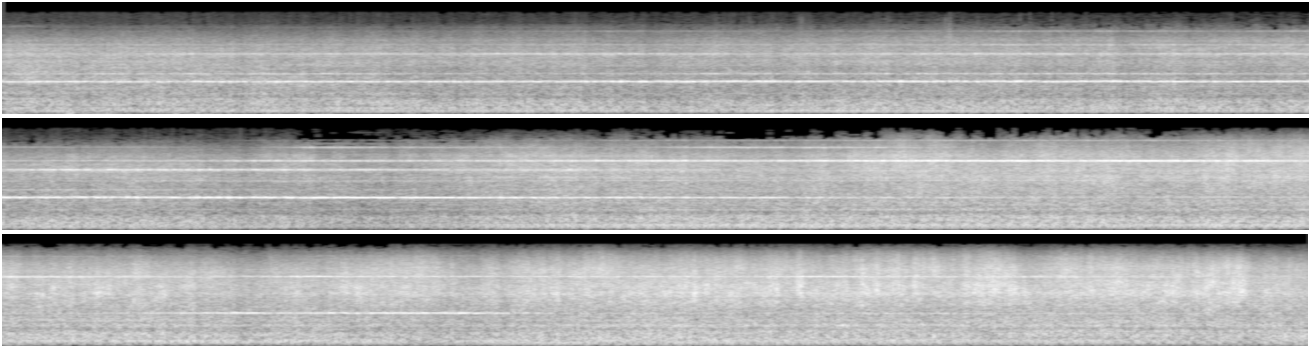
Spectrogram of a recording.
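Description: Canadian Pacific freight train climbing on a curve, its wheels squealing in long steady high tones over a low rumble and hiss. The main squeal fades out near the end.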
